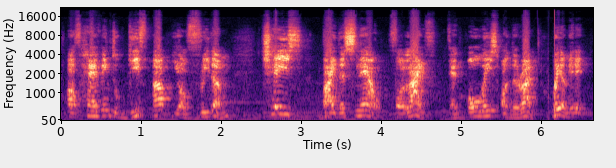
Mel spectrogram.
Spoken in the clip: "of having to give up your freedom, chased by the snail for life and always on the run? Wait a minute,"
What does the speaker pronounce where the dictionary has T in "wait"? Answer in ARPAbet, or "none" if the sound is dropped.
none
